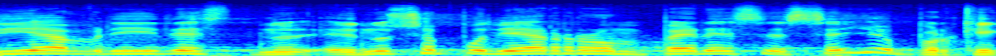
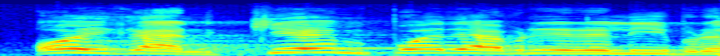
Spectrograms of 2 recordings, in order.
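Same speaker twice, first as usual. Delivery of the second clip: raised-voice angel's call; shouted challenge; 5 semitones higher, 5 dB louder than usual. Acted. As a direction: call out loud and high. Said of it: "y gritó".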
